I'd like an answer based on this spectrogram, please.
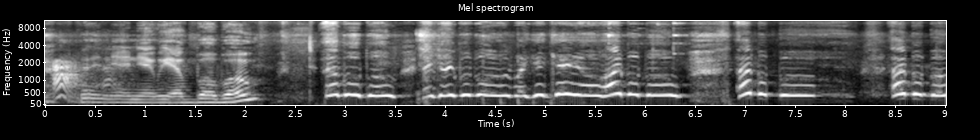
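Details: Household dog, one of the pair Lady and Beau, 'talking' inside: a low rising moan gives way to a long series of sustained wavering whine-howls with brief sharp yelps, while a person speaks now and then.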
